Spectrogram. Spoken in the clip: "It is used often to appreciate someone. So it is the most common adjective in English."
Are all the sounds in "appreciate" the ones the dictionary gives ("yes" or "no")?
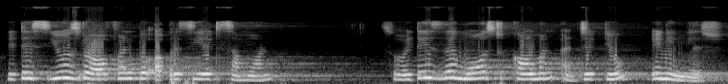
no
